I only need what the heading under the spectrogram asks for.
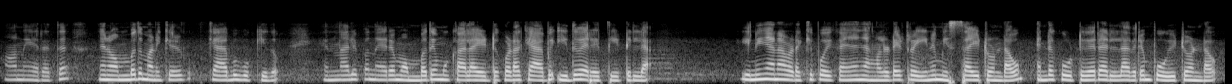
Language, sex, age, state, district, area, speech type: Malayalam, female, 18-30, Kerala, Thrissur, urban, spontaneous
